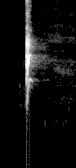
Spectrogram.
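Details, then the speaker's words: Young woman with Tourette syndrome, during a livestream: sudden sharp yelp-like bark followed by a brief voiced squeak; involuntary vocal tic. "Not trying to hate, but why do you keep making noises like that? I have Tourette's, and it is involuntary. I can't control it."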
